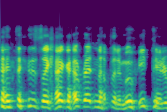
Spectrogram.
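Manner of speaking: laughing while talking. Reacting to a story about a movie theater job, laughing while talking. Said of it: "I can't stop laughing".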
